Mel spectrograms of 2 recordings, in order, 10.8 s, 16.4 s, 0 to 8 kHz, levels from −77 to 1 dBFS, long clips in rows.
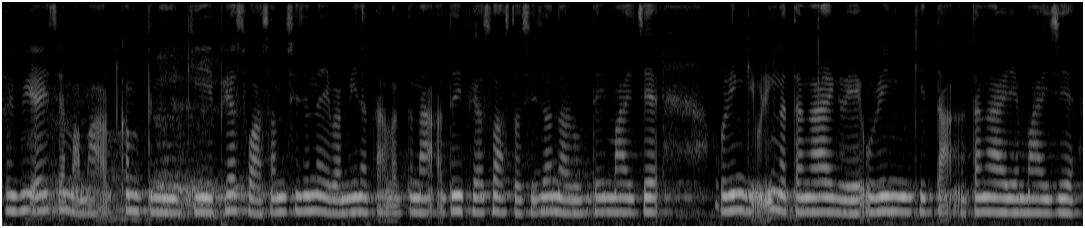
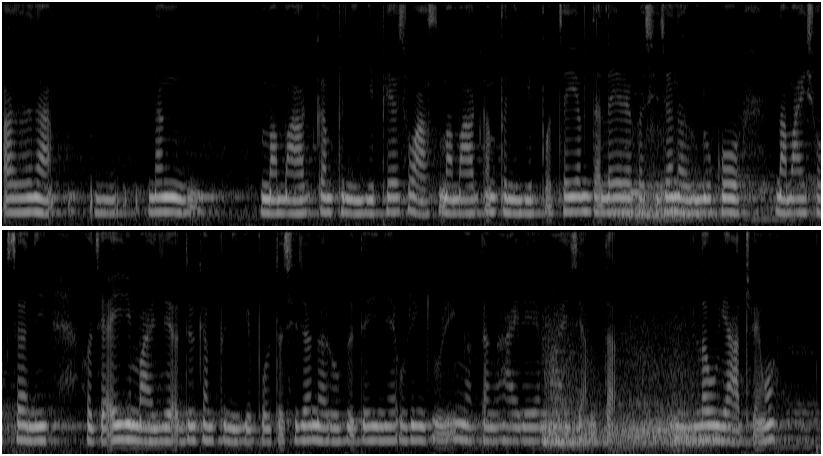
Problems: background conversations at intervals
